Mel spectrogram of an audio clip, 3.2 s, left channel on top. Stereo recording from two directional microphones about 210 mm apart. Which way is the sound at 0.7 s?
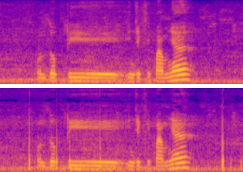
15° left (ahead or behind).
